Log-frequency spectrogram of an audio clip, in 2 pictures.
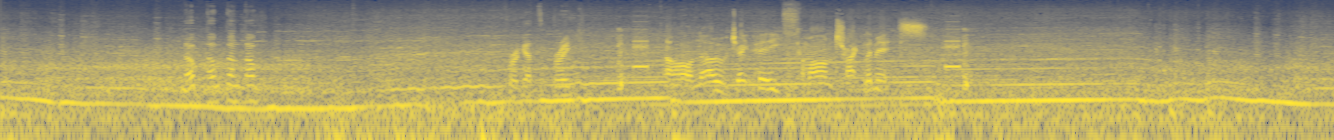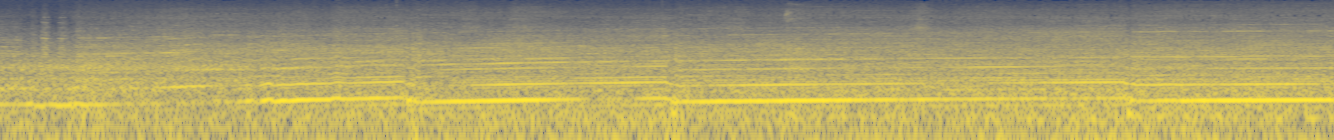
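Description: A racing car engine drones and shifts through gears, its pitch rising and dropping.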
